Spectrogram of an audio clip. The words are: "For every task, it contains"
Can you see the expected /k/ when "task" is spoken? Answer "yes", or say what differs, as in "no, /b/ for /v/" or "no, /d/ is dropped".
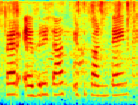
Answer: no, /k/ is dropped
